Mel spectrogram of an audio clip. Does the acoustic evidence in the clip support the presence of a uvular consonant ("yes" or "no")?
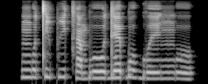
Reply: no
